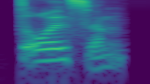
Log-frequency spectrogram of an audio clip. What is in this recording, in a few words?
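"toing and froing", Indian; Dictionary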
